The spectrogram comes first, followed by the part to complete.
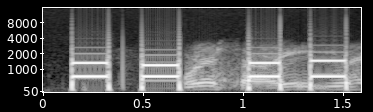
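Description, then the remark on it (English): A quick run of four touch-tone keypad beeps, each a short, clear double-pitched tone, as someone dials a woman's phone, with a brief murmur of voice blending in between and beneath them. “I tried all my usual methods to get in touch with my subjects. I called her phone.”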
